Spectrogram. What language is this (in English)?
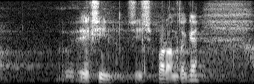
Estonian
